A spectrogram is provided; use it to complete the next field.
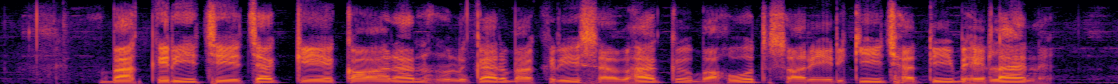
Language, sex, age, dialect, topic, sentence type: Maithili, male, 60-100, Southern/Standard, agriculture, statement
